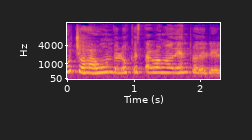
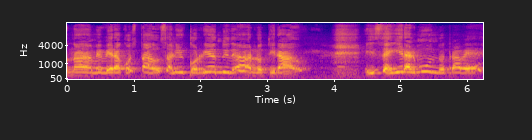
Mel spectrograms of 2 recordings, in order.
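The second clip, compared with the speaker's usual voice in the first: real tearful testimony. Real, not acted. Woman confessing her tender heart to the congregation, tearful. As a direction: voice breaking with tears, catching between phrases. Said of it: "yo soy una gran llorona".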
